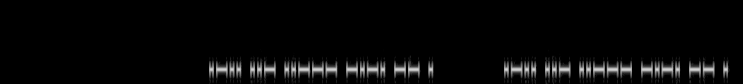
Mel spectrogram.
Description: Morse code, heard as a keyed tone, about 34 wpm, 700 Hz. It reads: LU2CME LU2CME
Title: DXCC-100 Call Signs - 6 Characters - Repeated 3x - 35wpm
